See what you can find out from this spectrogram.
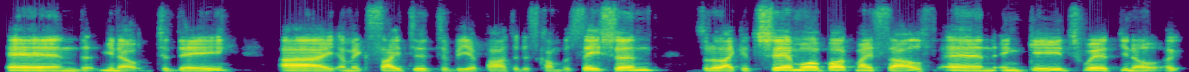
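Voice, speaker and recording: Relaxed man from Trinidad and Tobago. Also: lowish voice, no room sound, lo-fi sound. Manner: relaxed, easygoing, quick to laugh. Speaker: podcast guest. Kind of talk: casual interview conversation.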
